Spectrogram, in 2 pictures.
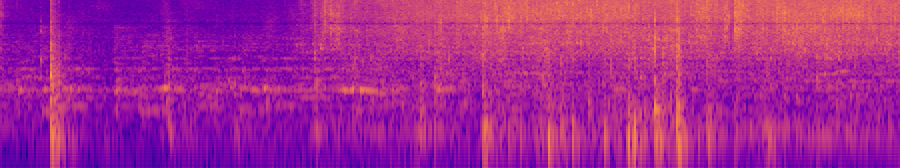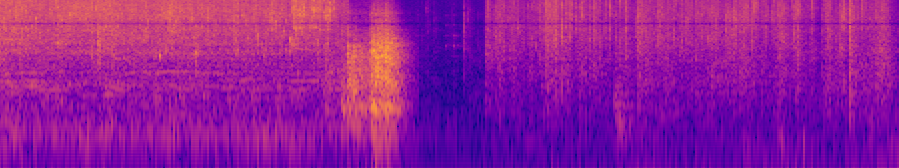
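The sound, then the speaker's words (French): A tap runs while coffee is being made. The steady water stream lasts about nine seconds after a few lighter clatters, swells into a brief louder gush, then cuts off, leaving faint quieter kitchen sounds. “Voilà, je vais juste préparer le café.”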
